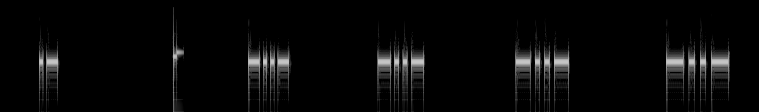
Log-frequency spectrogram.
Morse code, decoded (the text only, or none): A XXXX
